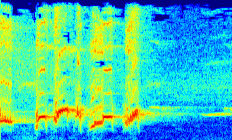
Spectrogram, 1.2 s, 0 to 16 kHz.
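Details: Red-whiskered bulbul morning song in the twisting double-voice style, recorded in 2021 as lure sound for training birds: a single rapid, warbled phrase of four or five bright notes, slurred up and down, ending abruptly.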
